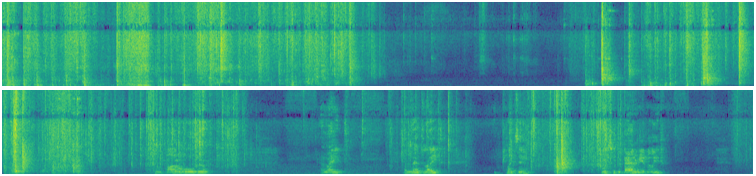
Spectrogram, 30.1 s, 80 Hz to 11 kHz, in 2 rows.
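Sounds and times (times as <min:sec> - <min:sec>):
packaging rustling: 0:00.0 - 0:08.1, 0:11.5 - 0:20.5, 0:22.7 - 0:24.4, 0:25.0 - 0:27.6
small parts clattering: 0:00.0 - 0:20.3, 0:25.0 - 0:27.6.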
